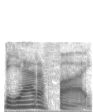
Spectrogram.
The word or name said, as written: beatify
